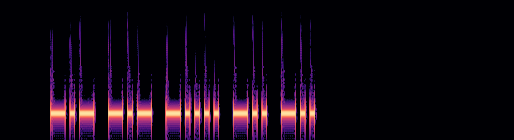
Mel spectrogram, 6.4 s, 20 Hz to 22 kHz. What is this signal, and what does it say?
Morse code, heard as a keyed tone, about 20 wpm, 700 Hz. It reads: KK6DD
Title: USA Call Signs - 5 Characters - Repeated 2x - 20wpm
